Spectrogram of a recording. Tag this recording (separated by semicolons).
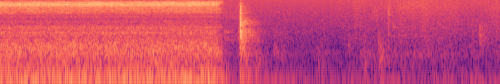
clicking; stove; fire; burner; gas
